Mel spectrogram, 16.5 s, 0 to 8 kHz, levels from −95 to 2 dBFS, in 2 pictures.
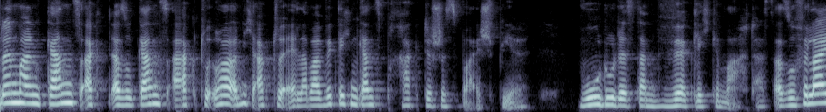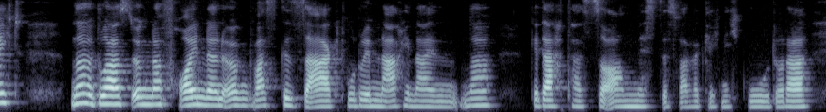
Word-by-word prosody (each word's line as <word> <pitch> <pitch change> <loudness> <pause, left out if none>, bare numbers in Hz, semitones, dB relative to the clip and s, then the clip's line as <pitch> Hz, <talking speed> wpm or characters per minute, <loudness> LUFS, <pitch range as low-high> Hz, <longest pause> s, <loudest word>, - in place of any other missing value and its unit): denn 245 +2 +5
mal 245 -2 +6
'n 230 0 0
ganz 245 +3 +4
akt 205 - -3
also 195 -1 +1
ganz 215 +3 +2
aktu 185 +3 -3 0.3
nicht 235 -4 -4
aktuell, 180 -2 -3
aber 180 +1 -1
wirklich 220 +1 -3
'n 215 - -1
ganz 200 0 -2
praktisches 175 -4 -10
Beispiel, - - -13 0.5
wo 195 +4 +3
du 200 0 +2
das 175 -2 0
dann 160 -2 -5
wirklich 160 -2 -1
gemacht 155 -3 -12
hast? 160 0 -17
Also, 185 +3 -2
vielleicht, 250 +4 +3 0.5
ne, 235 +1 +3
du 220 0 +6
hast 220 0 +7
irgend 210 0 +3
'ner 210 0 +2
Freundin 195 -2 +3
irgendwas 175 0 -2
gesagt, 155 -5 0
wo 165 - -4
du 165 - -4
im 160 0 -1
Nachhinein, 150 -1 -4
ne, 185 +2 -5 0.4
gedacht 165 -1 +1
hast, 155 -1 -7
so: - - -1
„Oh 155 - 0
Mist, 155 0 -5
das 140 0 -12
war 140 +1 -7
wirklich 150 -1 -13
nicht 150 0 -14
gut.“ 150 0 -7
Oder 150 +1 0
175 Hz, 180 wpm, -23 LUFS, 155-205 Hz, 0.5 s, hast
